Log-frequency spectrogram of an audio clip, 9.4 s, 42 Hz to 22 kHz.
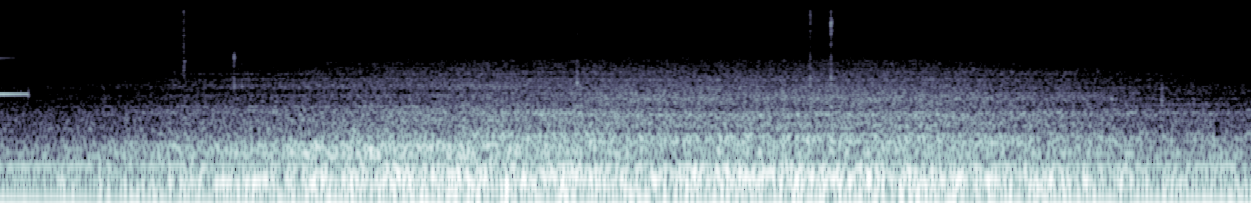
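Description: Audi A4's 2.0-litre turbocharged four-cylinder engine idling just after a push-button start, a steady low hum heard from inside the cabin, swelling a little through the middle, with a few faint clicks.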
